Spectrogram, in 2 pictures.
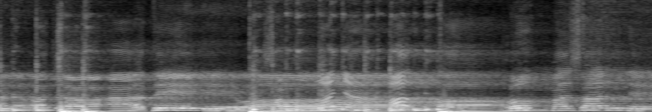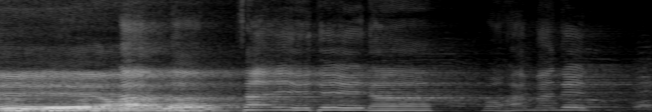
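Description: Sholawat devotional music: male voices chanting a melody, with deep drum booms under them in the first half. The music fades out over the last few seconds.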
